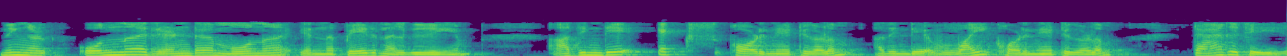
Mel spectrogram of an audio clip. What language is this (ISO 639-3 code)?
mal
